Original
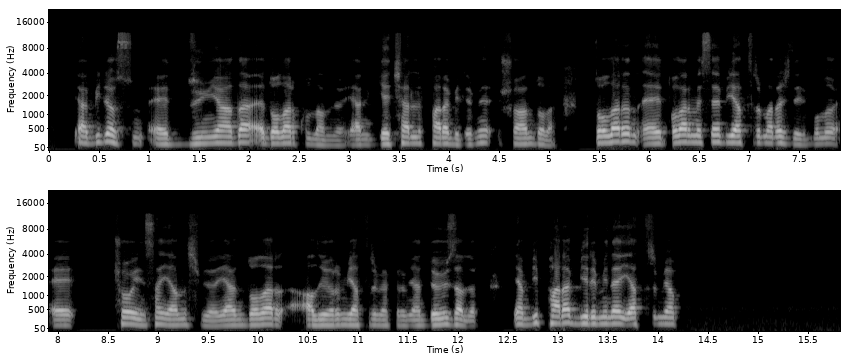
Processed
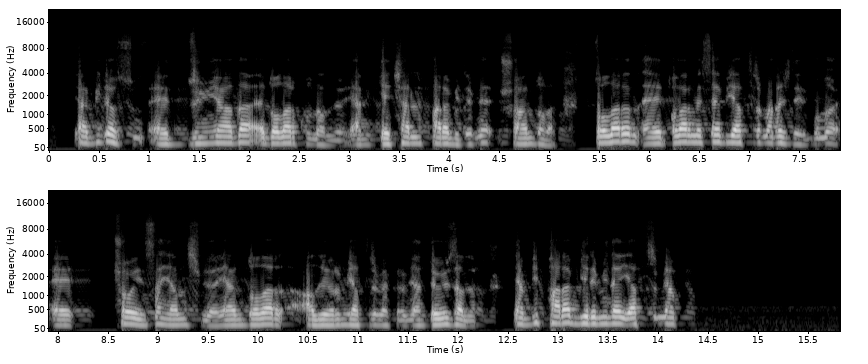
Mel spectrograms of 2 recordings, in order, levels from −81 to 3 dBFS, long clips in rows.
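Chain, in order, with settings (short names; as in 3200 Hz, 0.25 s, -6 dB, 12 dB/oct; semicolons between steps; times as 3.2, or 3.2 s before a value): outdoor echo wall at 35 m, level -29 dB; treble ducked by the level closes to 2300 Hz, closed at -22.5 dBFS; envelope flanger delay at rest 10.7 ms, full sweep at -20.5 dBFS; gain +8.5 dB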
